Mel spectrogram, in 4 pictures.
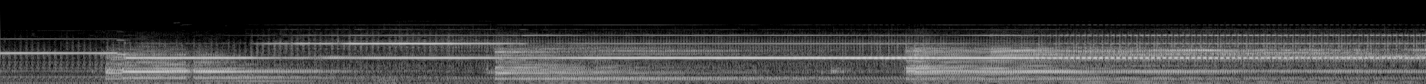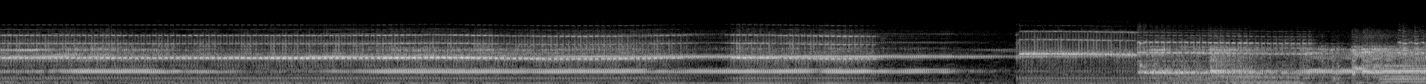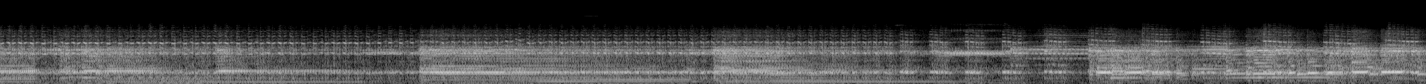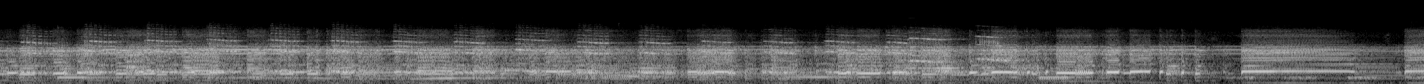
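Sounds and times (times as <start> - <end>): sustained synthesizer tones: 0.0 - 57.0.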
